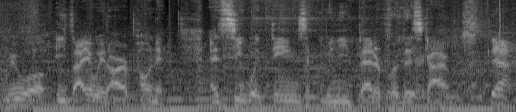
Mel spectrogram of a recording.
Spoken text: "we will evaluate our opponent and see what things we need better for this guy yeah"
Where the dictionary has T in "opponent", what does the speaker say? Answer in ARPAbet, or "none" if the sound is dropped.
T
